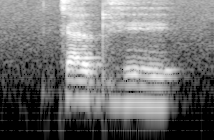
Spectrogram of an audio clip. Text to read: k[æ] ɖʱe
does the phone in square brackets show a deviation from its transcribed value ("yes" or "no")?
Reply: no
